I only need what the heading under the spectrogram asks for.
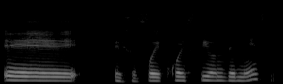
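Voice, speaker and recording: A woman's voice: on the low side, little pitch movement, takes it slowly, warm tone, clear, resonant tone, no echo. Colombian woman telling her story, dry sound. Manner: chatty storytelling, full of fillers like "pues" and "entonces". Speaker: guest, migrant mother. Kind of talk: casual conversational interview.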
